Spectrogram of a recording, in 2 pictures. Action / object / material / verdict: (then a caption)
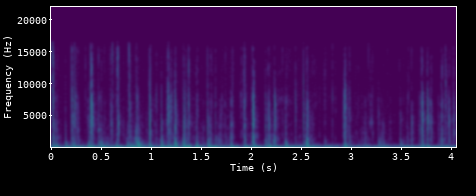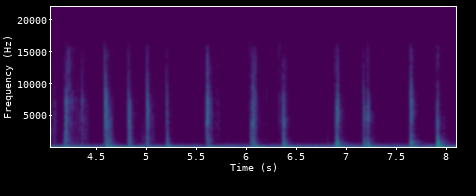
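tap / plastic ice pack sheet tapped with fingernails / plastic / none. Long acrylic nails tap quickly on a filled, flat blue plastic ice pack sheet of quilted cells lying on a table. A dense run of short, crisp clicks and taps fills the first half, then thins into sparser, sharper individual taps, all over a steady low hum.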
